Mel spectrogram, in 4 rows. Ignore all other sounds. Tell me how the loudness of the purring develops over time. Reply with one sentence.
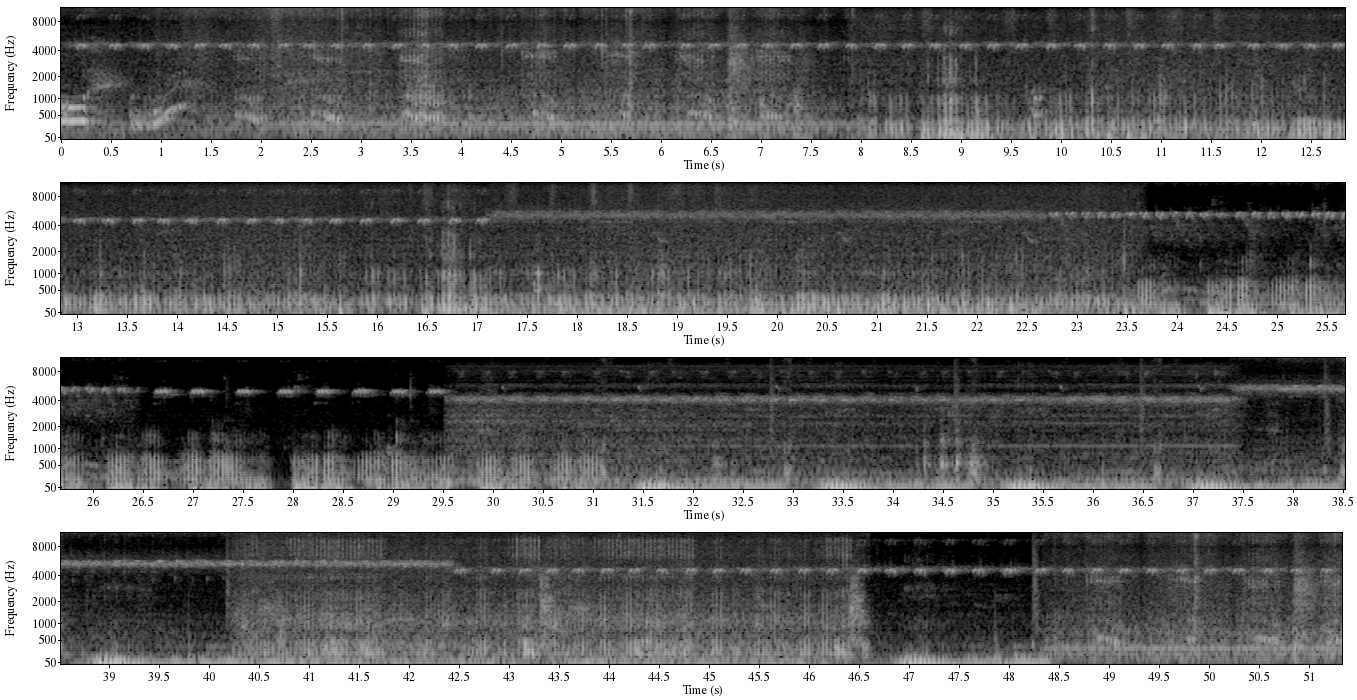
The volume of the purring goes down, then up.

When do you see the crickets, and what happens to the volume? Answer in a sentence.
The crickets can be heard from 0.0 to 51.2 s, at a steady volume.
